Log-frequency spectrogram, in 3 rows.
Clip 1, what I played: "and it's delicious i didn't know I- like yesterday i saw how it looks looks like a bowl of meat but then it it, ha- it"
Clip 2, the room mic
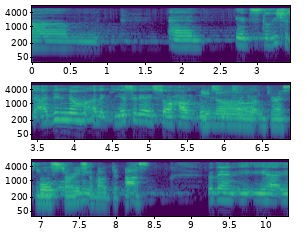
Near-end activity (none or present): present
